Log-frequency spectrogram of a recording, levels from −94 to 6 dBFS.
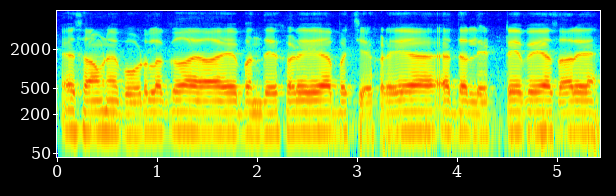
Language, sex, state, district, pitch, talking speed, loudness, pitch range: Punjabi, male, Punjab, Kapurthala, 110 Hz, 200 wpm, -15 LUFS, 105-110 Hz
